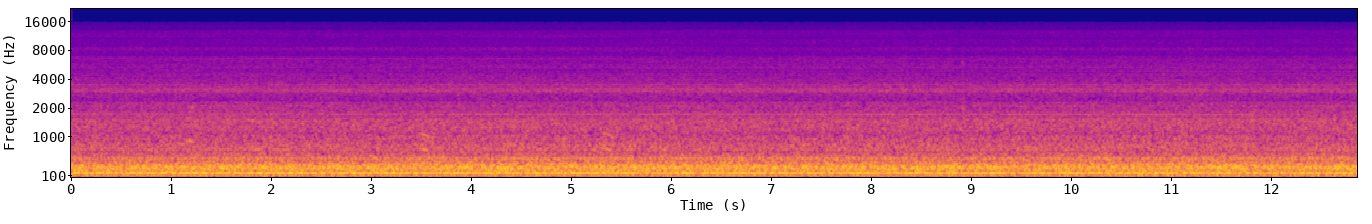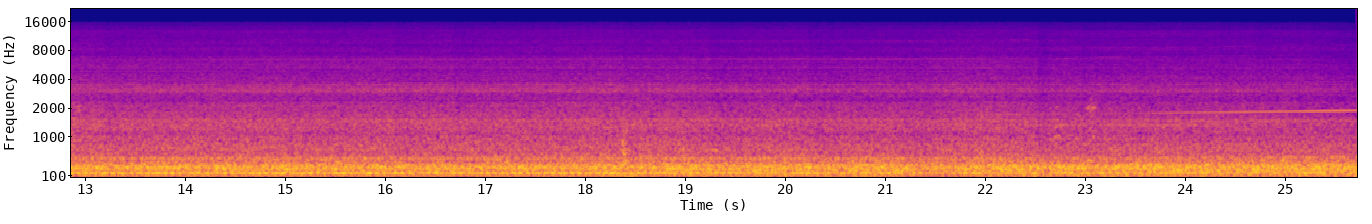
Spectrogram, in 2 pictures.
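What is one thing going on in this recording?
A jet engine roars steadily close by, heard from inside an aircraft cabin.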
